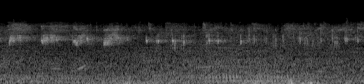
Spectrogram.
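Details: Edible-nest swiftlets raised for their nests, uttering quick high chirping calls in an overlapping chorus, over low rumbling noise.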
